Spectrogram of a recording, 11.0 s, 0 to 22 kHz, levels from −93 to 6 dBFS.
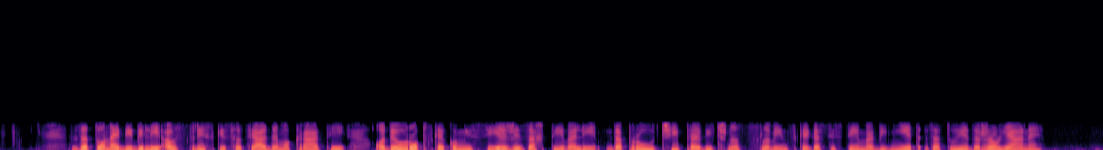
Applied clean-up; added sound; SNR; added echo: none; none; none; none.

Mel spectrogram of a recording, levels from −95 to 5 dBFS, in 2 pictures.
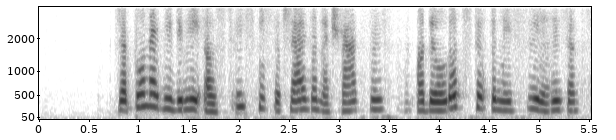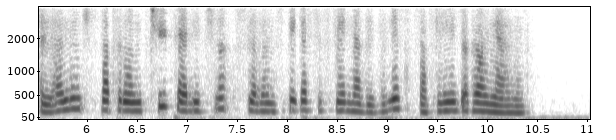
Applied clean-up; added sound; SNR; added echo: neural mask model DeepFilterNet 3.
